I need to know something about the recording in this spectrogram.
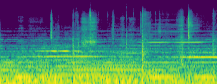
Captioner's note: footsteps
